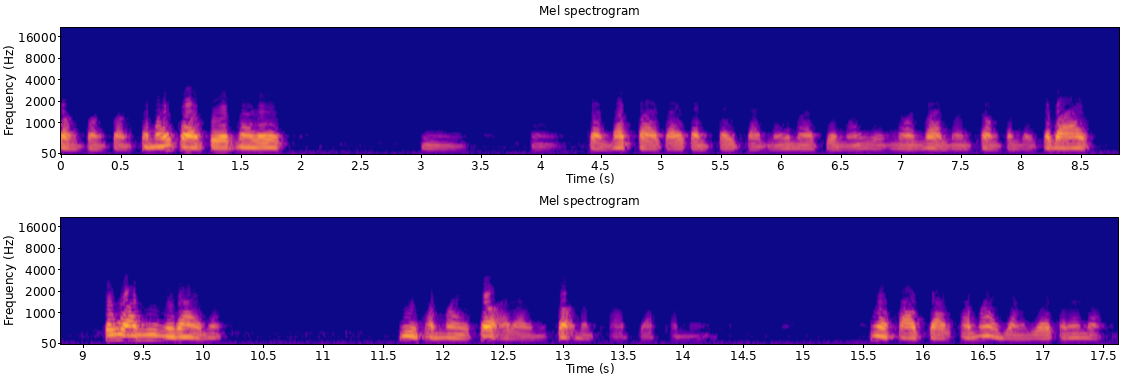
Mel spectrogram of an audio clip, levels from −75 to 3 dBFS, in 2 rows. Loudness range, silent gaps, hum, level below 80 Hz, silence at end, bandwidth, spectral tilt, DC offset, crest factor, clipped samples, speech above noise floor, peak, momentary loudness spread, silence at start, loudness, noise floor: 7 LU; none; none; -68 dBFS; 0.15 s; 3 kHz; -11.5 dB/octave; under 0.1%; 18 dB; under 0.1%; 45 dB; -8 dBFS; 17 LU; 0 s; -24 LUFS; -69 dBFS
